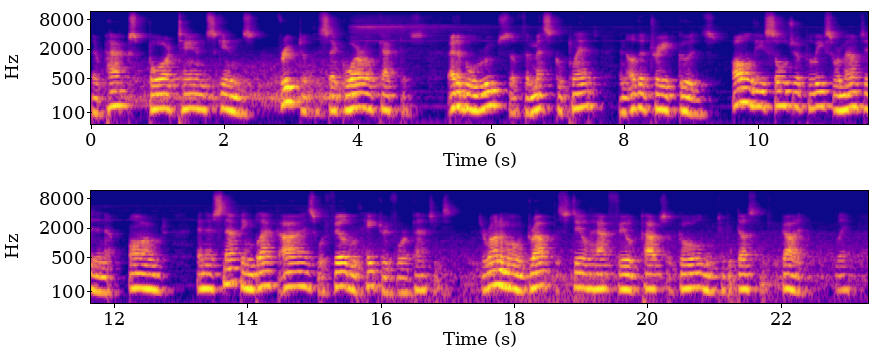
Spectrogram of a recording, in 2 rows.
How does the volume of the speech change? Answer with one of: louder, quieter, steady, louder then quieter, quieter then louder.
steady.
